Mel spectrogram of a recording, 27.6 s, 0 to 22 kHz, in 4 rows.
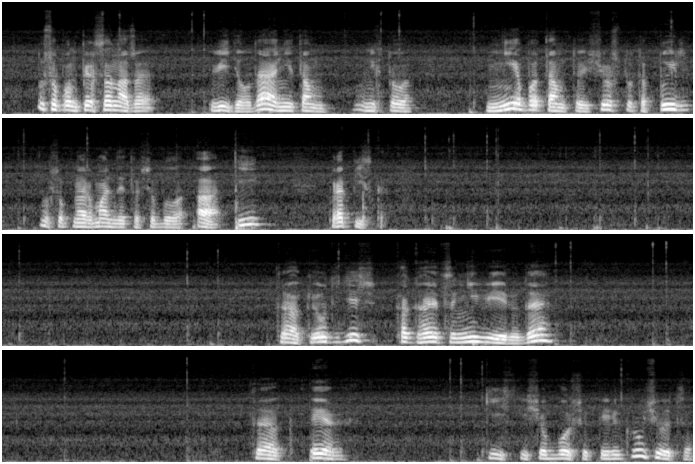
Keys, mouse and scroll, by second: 2.0 click, 2.5 g, 4.7-5.0 scroll up 1, 5.0-6.8 middle drag, 7.2-7.8 scroll up 1, 8.8 a, 9.3 i, 10.7-11.3 middle drag, 11.4-11.8 shift+middle drag, 12.9-13.3 shift+middle drag, 14.0-15.7 middle drag, 15.9-17.3 middle drag, 18.7 r, 20.4 click, 21.4-22.7 drag, 23.9 r, 25.7-27.0 middle drag.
